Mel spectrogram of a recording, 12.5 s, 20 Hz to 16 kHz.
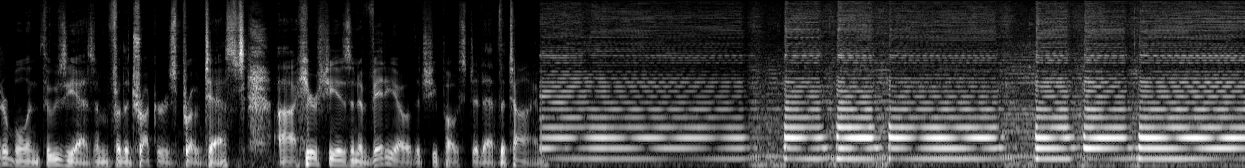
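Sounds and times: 
speech: 0.0s - 6.3s, 7.5s - 10.5s, 11.4s - 12.1s
truck air horn blaring: 5.4s - 12.4s.

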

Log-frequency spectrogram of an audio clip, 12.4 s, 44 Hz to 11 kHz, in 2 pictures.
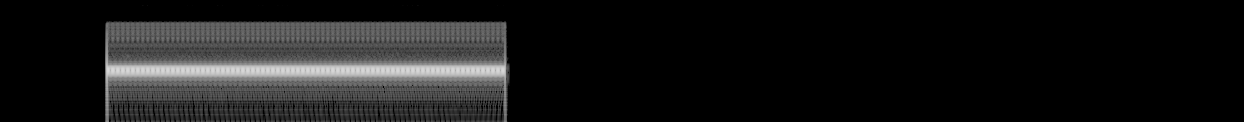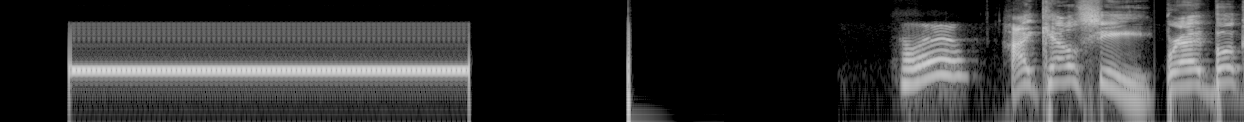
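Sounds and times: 
telephone ringback tone as a radio station places a call: 0.5s - 2.6s, 6.6s - 8.6s
speech: 10.7s - 12.4s.

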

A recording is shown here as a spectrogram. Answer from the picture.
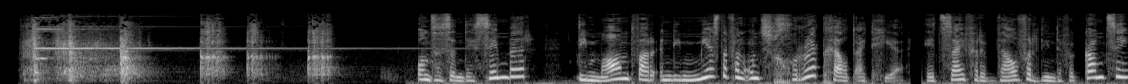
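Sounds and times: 
cash register sound effect with mechanical clatter and bell: 0.2s - 4.2s
quick chiming strikes: 0.2s - 4.4s
speech: 4.2s - 11.2s.

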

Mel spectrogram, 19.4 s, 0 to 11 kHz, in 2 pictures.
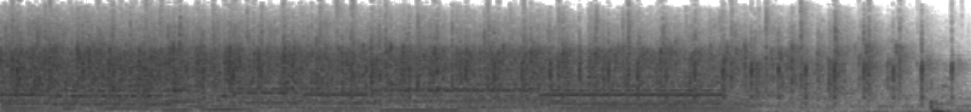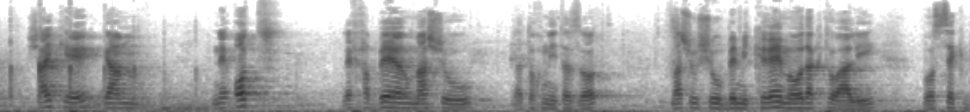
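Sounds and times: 
music playing: 0.0s - 8.4s
audience applause as an entertainer comes on stage: 0.0s - 11.2s
speech: 10.2s - 11.2s, 11.8s - 12.5s, 13.2s - 15.8s, 16.4s - 19.4s.

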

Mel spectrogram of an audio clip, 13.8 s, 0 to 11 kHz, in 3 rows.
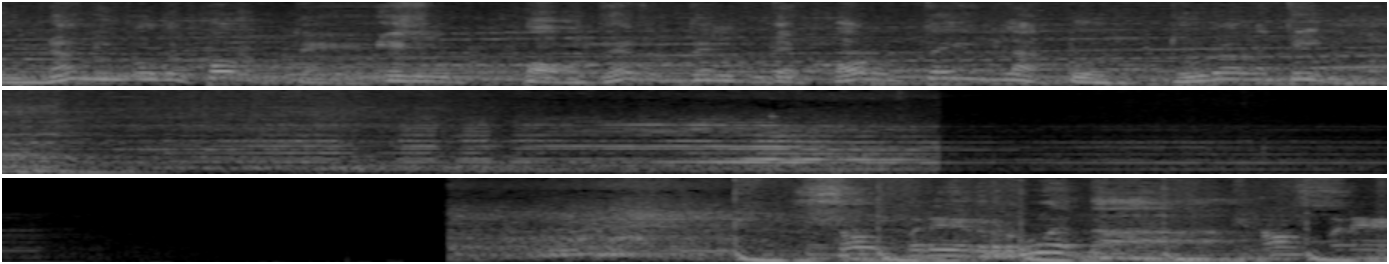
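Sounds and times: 
racing car engines roaring with harmonic whine: 0.0s - 7.8s, 10.8s - 13.0s
speech: 0.6s - 4.9s, 12.3s - 13.8s.

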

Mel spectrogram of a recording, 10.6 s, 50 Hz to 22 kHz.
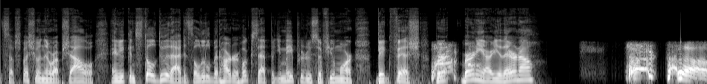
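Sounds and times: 
speech: 0.0s - 8.1s, 9.4s - 10.6s
man clearing throat: 6.5s - 7.0s, 9.4s - 10.6s.

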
